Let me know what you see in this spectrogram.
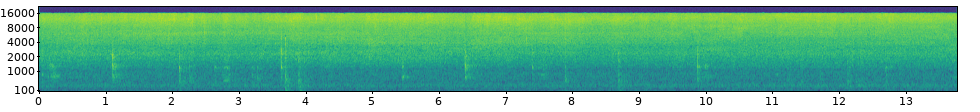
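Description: Whole marinated shrimp sizzling as they fry in olive oil in a frying pan, with scattered sharp taps of a utensil stirring and turning them; the loudest tap comes nearly four seconds in.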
